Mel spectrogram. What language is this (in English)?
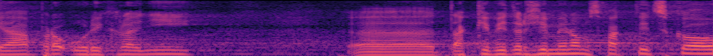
Czech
